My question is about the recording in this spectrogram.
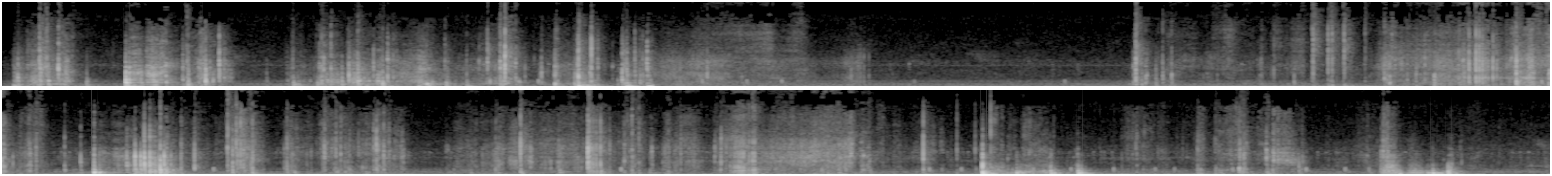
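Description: Clear plastic packaging crinkling and rustling as it is unwrapped by hand, in irregular bursts with a quieter stretch about a third of the way in. A few light knocks from items handled on the table.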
